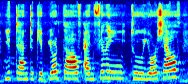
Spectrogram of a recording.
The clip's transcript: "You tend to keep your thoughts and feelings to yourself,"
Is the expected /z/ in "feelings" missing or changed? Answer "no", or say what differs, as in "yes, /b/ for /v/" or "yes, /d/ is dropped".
yes, /z/ is dropped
